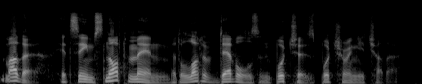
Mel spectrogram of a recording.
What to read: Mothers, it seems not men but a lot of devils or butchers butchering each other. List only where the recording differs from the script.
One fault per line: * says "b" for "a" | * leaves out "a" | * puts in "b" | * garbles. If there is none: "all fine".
* says "Mother" for "Mothers"
* says "and" for "or"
